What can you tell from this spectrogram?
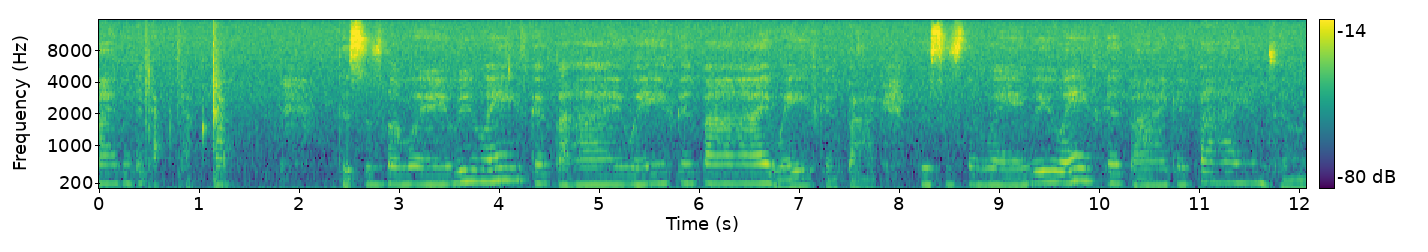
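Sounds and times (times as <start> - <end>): woman singing: 0.0 - 1.4, 2.4 - 12.0.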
